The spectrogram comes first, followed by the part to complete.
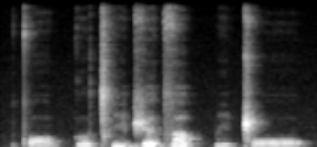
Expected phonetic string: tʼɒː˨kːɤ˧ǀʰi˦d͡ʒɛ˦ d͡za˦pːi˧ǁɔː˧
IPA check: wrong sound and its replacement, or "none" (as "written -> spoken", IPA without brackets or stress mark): none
